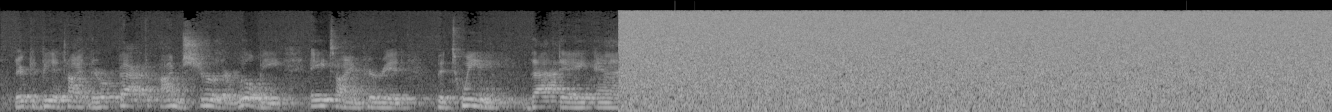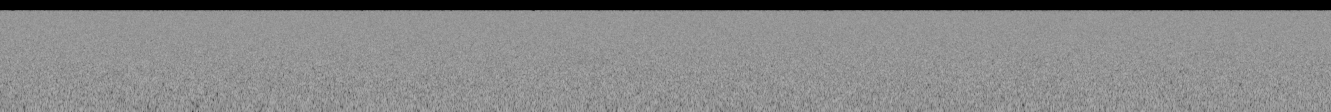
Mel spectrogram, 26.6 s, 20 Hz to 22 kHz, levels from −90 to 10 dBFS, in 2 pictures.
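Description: Up to about 6.18 s things are intact, but from there right through to the end the samples are built from the wrong bytes. The reader is stitching each sample together wrongly, maybe a byte out of step or with the byte order flipped, so the busy low-order bits land in the most significant position. What you get is a wall of loud, harsh broadband noise, close to white on the louder passages.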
